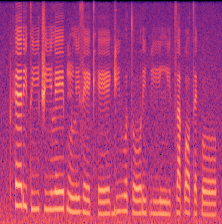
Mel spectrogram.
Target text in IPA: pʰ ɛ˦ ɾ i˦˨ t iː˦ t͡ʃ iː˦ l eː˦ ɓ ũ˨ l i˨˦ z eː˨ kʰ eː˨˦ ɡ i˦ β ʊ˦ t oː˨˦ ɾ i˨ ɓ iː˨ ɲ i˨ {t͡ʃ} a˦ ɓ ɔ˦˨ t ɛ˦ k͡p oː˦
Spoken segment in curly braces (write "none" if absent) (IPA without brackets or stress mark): t͡s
